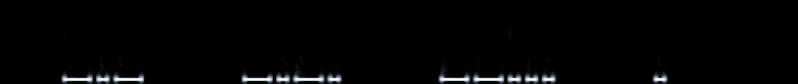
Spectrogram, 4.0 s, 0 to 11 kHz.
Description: Morse code, heard as a keyed tone, about 28 wpm, spaced as for 13 wpm, 700 Hz. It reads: KC7E
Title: USA Call Signs - 4 Characters - 4x Character Spacing - 28wpm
